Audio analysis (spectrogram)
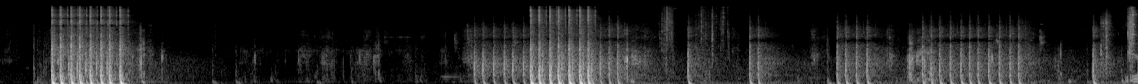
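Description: Rapid automatic gunfire in the battle royale game BGMI, with loud bursts of closely spaced shots separated by brief pauses and scattered single shots, heard up front with no talk.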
